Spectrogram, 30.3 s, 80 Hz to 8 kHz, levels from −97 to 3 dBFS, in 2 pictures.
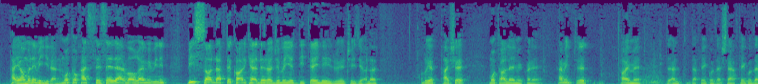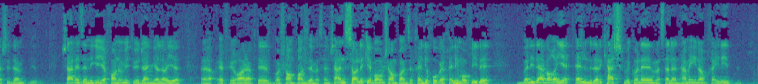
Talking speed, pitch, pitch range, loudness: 125 wpm, 110 Hz, 100-125 Hz, -19 LUFS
